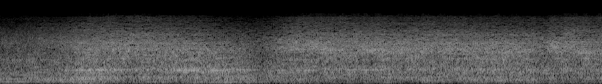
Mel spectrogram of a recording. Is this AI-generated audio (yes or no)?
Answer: yes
